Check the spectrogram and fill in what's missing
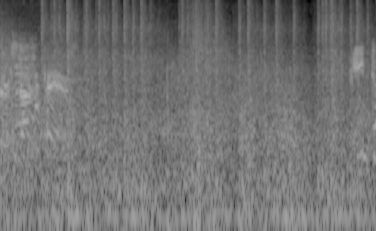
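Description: Gunfire crackles through a World in Conflict battle, rapid repeated bursts and scattered shots at mid distance, with voices and radio chatter underneath throughout.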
